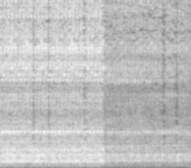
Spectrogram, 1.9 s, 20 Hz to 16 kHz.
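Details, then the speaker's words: ND Mazda MX-5 Miata idling after throttle body cleaning, slow first start from leftover cleaner: quiet even idle with faint steady hiss, no knocks, misses or hunting; sounds healthy. "All right, it started. Yeah, it had a little of that throttle body cleaner still in it, so it took a second to get through it. And fortunately it doesn't have a carburetor, so I can't rev it up from outside. But it sounds good to me."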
